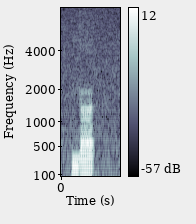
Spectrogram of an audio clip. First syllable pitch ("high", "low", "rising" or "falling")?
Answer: low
